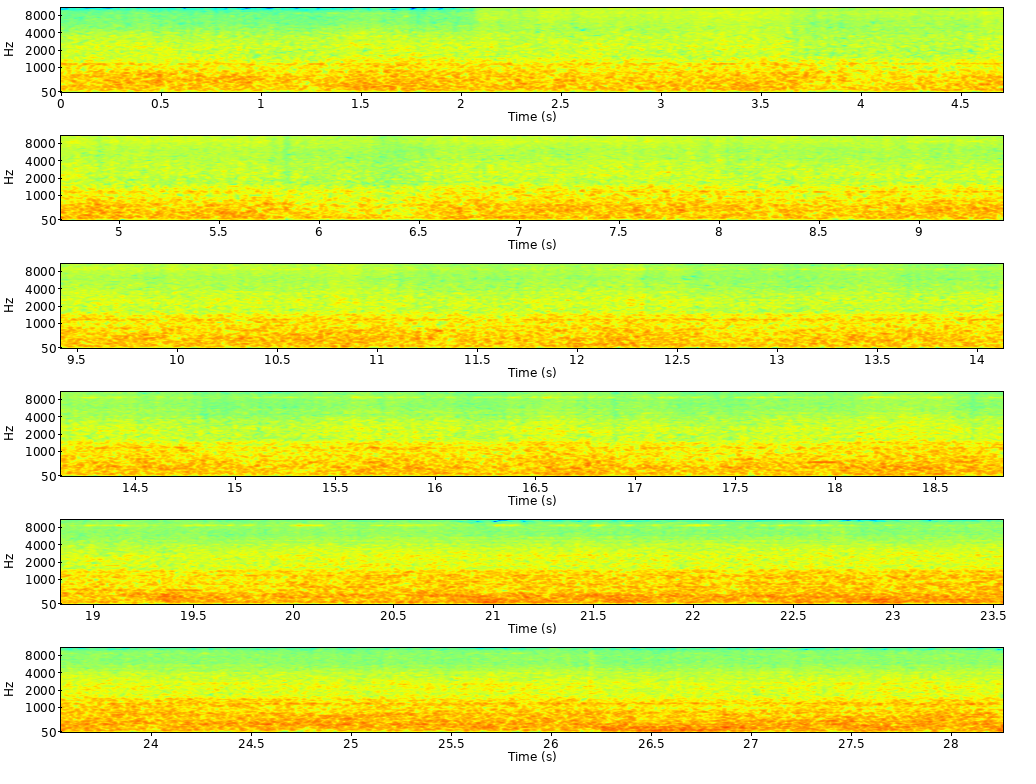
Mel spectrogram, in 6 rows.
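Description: Historic passenger train hauled by E-626 and E-428 electric locomotives running steadily along the line, heard from an open carriage window: a continuous rush of wheel-on-rail and running noise.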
